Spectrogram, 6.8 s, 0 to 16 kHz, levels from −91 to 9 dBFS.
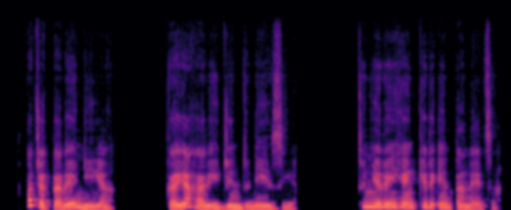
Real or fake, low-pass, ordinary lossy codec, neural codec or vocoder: fake; 14.4 kHz; none; vocoder, 44.1 kHz, 128 mel bands, Pupu-Vocoder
